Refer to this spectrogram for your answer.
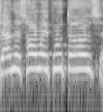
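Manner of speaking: shouting character voice. Simone points down the hallway, calling out the drow's location: yelling as Simone. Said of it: "And I'm gonna yell and point".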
